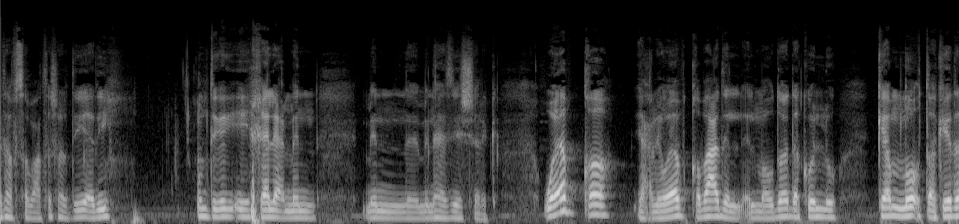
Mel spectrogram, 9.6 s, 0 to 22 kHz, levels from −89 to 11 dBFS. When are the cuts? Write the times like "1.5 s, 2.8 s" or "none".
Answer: none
